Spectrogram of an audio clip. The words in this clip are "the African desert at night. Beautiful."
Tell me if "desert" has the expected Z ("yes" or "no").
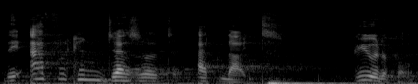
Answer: yes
